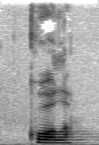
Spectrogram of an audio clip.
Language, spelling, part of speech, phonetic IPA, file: Belarusian, кола, noun, [ˈkoɫa], Be-кола.ogg
- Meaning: 1. wheel (round simple machine allowing vehicles to move) 2. wheel (simple machine on an axis allowing for rotation) 3. circle (anything round)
